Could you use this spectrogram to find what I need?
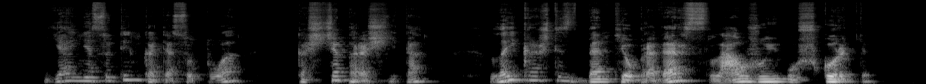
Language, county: Lithuanian, Alytus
